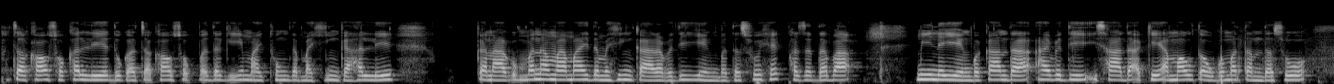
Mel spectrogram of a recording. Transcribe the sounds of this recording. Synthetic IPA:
t͡ʃɐkʰawsokʰɐlːiɐduɡɐt͡ʃɐkʰawsok̚pɐdɐɡimajtʰuŋdɐmɐhiŋɡɐɦɐlːi | kɐnaɡumbɐnɐmɐmajdɐmɐɦiŋkaɾɐbɐdijeŋbɐdɐsuhek̚pʰɐzɐdɐbɐminɐjeŋbɐkandɐhajbɐdiḭsadɐɐ̰keɐmawtɐwbɐmɐtɐmdɐsu

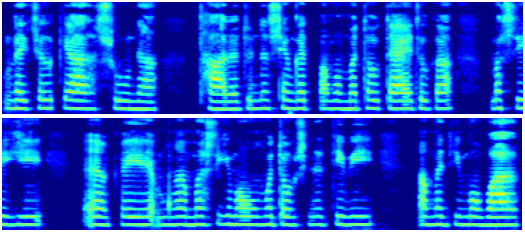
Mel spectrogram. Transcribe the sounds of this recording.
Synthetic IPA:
lɐjt͡ʃɐlkɐjasunɐ | tʰaɾɐdunɐsemɡɐt̚pɐmɐmɐtʰɐwtajɐduɡɐ | mɐsiɡi | kɐjmɐsiɡimɐwomɐtʰɐwsinɐtibi | ɐmɐdimobajl

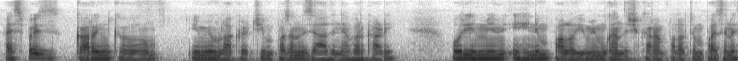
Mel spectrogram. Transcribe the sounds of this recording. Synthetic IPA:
ɐspɐzkɐɾɐnkɨm | imʲimlaːkɐʈt͡ʃimpɐzɐnzʲjaːd̪ɐnʲjabɐɾkaːɽi | oːɾimiɦinimpɐlɐwjimʲimɡɐnd̪ɨt͡ʃʰi̥kɐɾanpɐlɐt̪impɐzɐnɐ

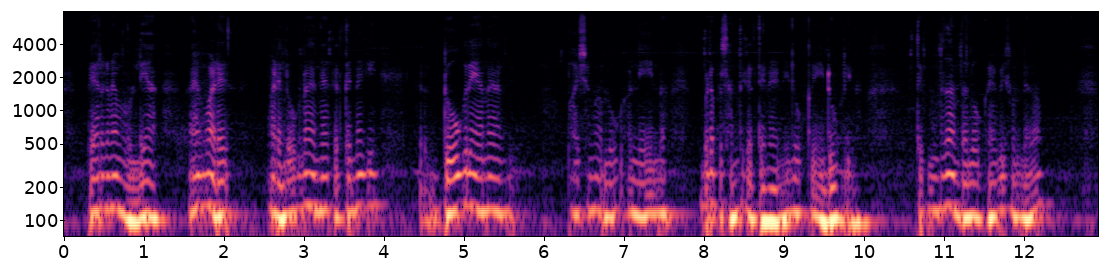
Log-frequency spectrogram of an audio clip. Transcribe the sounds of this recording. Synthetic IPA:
pjaːɾɡəɽãːboːlːeaːə̃maːɽemaːɽeːlo̰ːknãnd̪jãːkəɾd̪eːnãːkɪ | ɖoːkɾeãːna | paːʃaːnaːloːkanẽnãː | bəɽaːpəsənd̪kəɾd̪eːnãniloːkːḭ̃ɖoːɡɾḭːnãː | t̪eːməzaːnt̪aːloːkãbiːsʊɳd̪eːaː

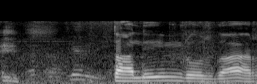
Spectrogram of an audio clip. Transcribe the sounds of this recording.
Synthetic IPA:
t̪aːliːmɾoːd͡zɡaːɾ

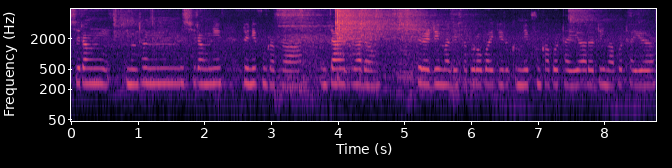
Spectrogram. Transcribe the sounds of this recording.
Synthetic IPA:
siɾaŋ | nɯŋtʰɯnsiɾaŋni | dɯjnipʰuŋkʰapʰɾad͡ʒaɡadɯŋ | siɾajdɯmadɯjsapʰɔɾawpajdiɾɯkʰɯmnipʰuŋkʰapʰɯtʰajɯaɾɯdɯmapʰɯtʰajɯ

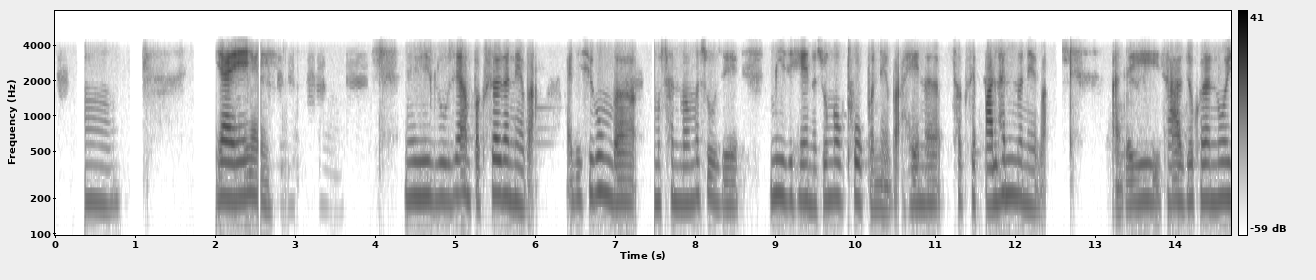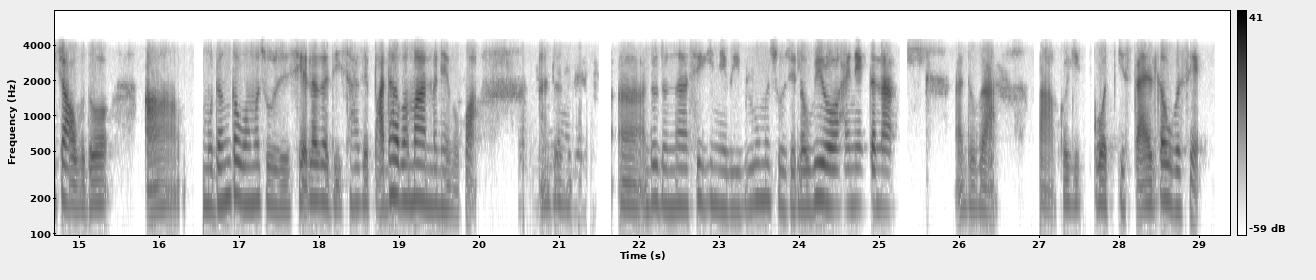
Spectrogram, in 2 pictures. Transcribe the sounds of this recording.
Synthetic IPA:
jajjaj | niluzeampɐk̚sɐɡɐnebɐ̰ | a̰jdisiɡumbɐmusʰɐnbɐmɐsuzemizeɦenɐsuŋɐwtʰok̚pɐnḛbɐ̰ɦenɐsʰɐk̚sepalɐnbɐnebɐ̰ | ɐ̰dɐɡiːsazewkʰɐɾɐnojt͡ʃawbɐdɔ | mudɐŋtɐwbɐmɐsuzeset̚lɐɡɐdiːsazepadabɐmanbɐnebɐ̰kʰwa̰ | ɐ̰du | ɐ̰dudunːɐsiɡinebiblumɐsuzelɐwbiɾoɦajnek̚tɐna | ɐ̰duɡɐ̰ | ɐ̰kʰojɡikot̚kista̰jltɐwbɐse

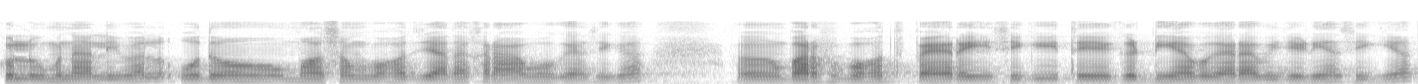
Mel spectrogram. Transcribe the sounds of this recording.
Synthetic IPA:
kʊluːmənaːliːʋəloːd̪õːmɔːsəmbɔːt̪zjaːd̪aːkʰəɾaːbɦoːɡɪjaːsiːɡaː | bəɾəpʰbɔːt̪pɛːɾəiːsiːɡiːt̪eːɡəɖːɪjãːʋəɡɛːɾãːʋiːd͡ʒeːɽijãːsiːɡɪjãː

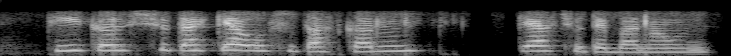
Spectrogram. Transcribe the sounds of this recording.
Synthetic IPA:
ʈʰiːkət͡ʃʰut̪ãkʲjausut̪at̪kɐɾun | kjaːt͡ʃʰut̪ebɐnaːun

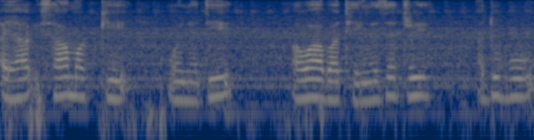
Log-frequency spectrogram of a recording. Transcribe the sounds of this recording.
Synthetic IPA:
ɐjɦakisamɐkːi | ojnɐdi | ɐwabɐtʰeŋnɐzɐtɾi | ɐ̰dubu

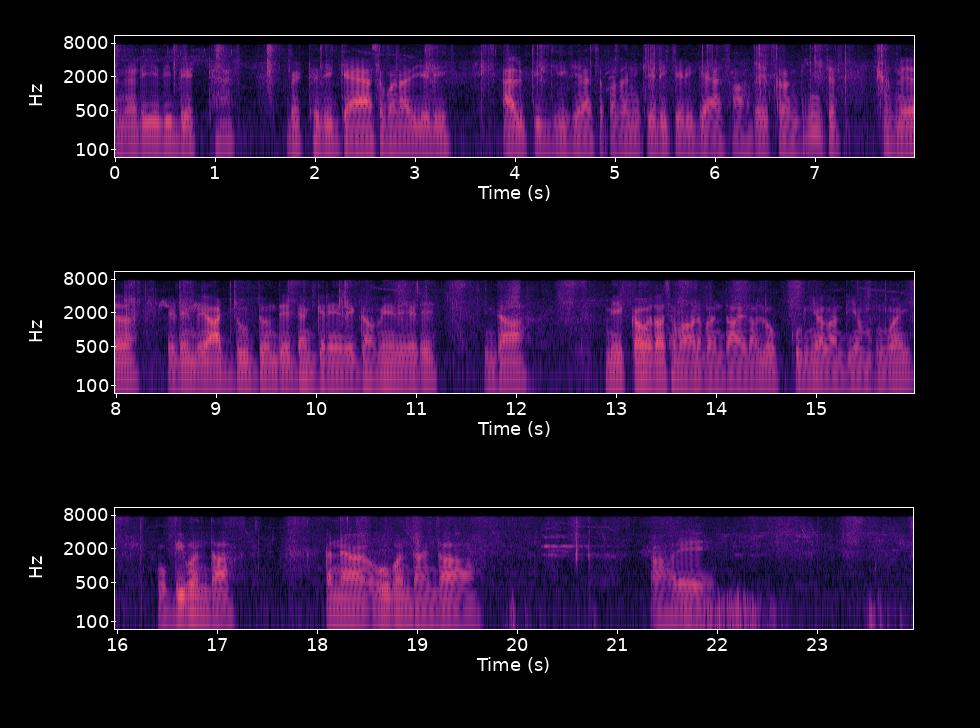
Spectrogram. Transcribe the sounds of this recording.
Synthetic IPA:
kəneːɽiːeːd̪iːbeːʈʰɛː | beːʈʰeːd̪iːɡɛːsbənaːd̪iːd͡ʒeːɽiː | ɛːlpiːɡiːɡɛːspət̪aːniːkeːɽiːkeːɽiːɡɛːsaːd̪eːsəɾə̃nd̪əɾẽːt͡ʃ | ʊnːeːad͡ʒeːɽeːɪ̃nd̪eːəɖuːɖõnd̪eːɖəŋɡɾẽːd̪eːɡəmẽːd̪eːd͡ʒeːɽeː | ɪnd̪aː | meːkəd̪aːsəmaːnbənd̪aːd͡ʒeːɽaːloːkːʊɽɪjãːlãːnd̪ɪjãːmũːaːiː | oːbiːbənd̪aː | kənɛoːbənd̪aːɪ̃nd̪aː | aːɦd̪eː

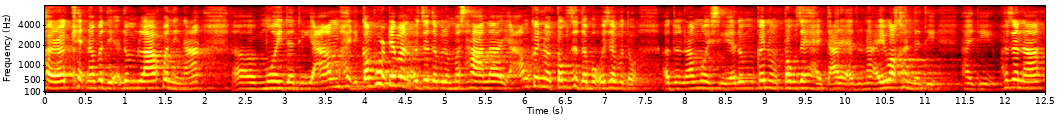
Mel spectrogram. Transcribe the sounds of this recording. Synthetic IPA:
kʰɐɾɐkʰet̚nɐbɐdiɐdumlak̚pɐninɐ | mojdɐdijamɦajdikɐmpʰoɾtebɐnojzɐdɐbɐdomɐsanɐjamkɐjnotɐwd͡ʒɐdɐbɐojzɐbɐdo | ɐdunɐmojsiɐdumkɐjnotɐwd͡ʒajɦajtaɾeɐdunɐːjwakʰɐndɐdi | hajdipʰazɐnɐ

